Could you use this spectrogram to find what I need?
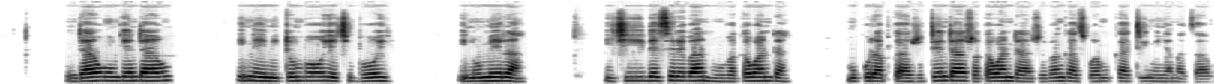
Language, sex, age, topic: Ndau, female, 36-49, health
